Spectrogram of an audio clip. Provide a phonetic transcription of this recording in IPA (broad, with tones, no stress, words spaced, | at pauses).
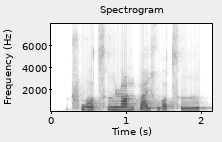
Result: ʈ͡ʂʰwɔ˥˩ t͡sʰɹ̩˥ɻɑ˥ŋ pa˧˥ɪ̯xwɔ˧˥t͡sʰɹ̩˧˥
